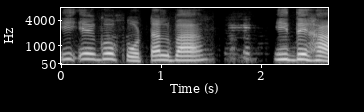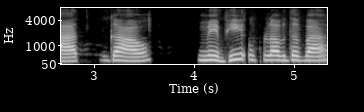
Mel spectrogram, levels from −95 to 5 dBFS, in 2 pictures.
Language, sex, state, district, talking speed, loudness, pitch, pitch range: Bhojpuri, female, Bihar, Saran, 125 wpm, -17 LUFS, 245 Hz, 225-285 Hz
